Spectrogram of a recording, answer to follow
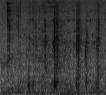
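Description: Faint chewing of a mouthful of food taken from a fork, with a few soft, short clicks scattered through it.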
